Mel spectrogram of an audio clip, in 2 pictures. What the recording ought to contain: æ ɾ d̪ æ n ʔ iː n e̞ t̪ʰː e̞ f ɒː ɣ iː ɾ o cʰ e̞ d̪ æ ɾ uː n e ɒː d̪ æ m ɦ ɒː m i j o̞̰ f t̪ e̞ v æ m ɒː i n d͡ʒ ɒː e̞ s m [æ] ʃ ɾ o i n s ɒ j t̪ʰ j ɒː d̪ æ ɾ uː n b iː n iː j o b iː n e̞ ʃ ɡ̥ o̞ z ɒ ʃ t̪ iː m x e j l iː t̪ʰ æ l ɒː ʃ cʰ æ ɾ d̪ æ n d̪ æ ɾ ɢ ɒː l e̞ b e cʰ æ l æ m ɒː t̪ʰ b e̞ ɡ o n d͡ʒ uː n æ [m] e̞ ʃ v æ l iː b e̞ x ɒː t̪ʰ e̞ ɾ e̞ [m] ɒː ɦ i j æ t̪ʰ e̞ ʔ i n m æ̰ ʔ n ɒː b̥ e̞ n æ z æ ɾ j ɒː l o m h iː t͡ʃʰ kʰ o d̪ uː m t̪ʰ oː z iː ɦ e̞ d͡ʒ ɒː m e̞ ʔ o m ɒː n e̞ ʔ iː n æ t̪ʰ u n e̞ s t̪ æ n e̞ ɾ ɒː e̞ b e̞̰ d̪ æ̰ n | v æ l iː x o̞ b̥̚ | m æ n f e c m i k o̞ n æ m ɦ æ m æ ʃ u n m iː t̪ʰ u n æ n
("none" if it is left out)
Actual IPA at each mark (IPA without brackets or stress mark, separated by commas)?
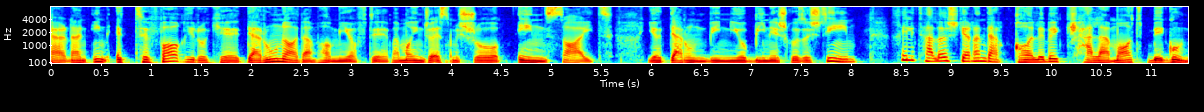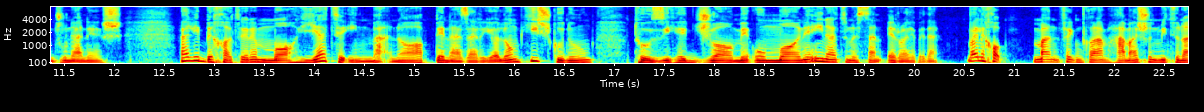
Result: e, n, m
